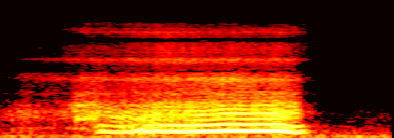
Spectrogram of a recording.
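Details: Snoring during sleep recorded with the SnoreLab app: one loud, low, droning snore lasting about a second and a half, then quiet.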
